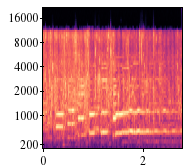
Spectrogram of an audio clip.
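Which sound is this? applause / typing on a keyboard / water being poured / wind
applause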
